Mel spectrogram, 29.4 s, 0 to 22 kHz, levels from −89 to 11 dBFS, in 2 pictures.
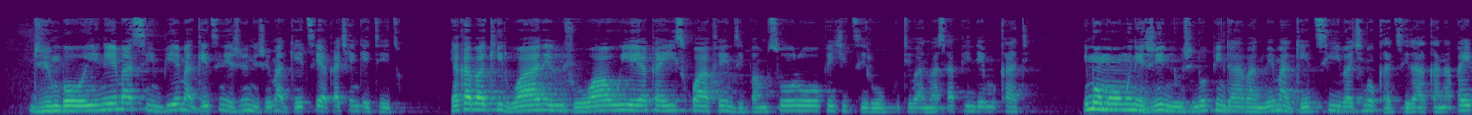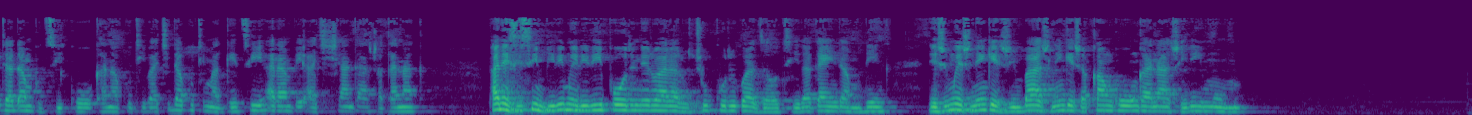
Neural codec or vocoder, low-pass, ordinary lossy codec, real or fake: none; 19.8 kHz; MP3, 48 kbps; real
